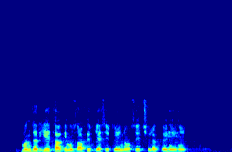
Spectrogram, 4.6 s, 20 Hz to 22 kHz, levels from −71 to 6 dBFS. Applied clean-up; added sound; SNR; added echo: neural separator model SepFormer DNS4.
